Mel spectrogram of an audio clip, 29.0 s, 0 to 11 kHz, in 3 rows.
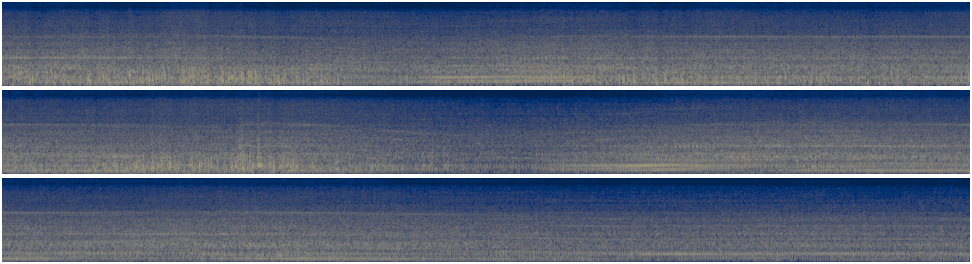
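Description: BMW R1200GS Adventure's boxer-twin engine running on the move. Its note climbs in pitch twice, about four seconds in and again about halfway through.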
